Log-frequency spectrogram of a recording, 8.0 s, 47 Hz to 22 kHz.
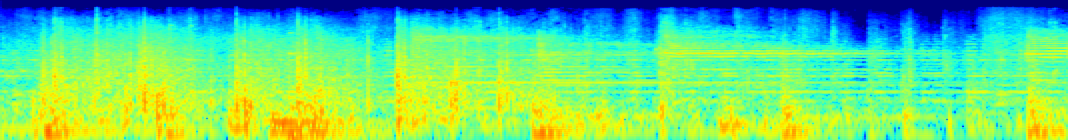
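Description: Fireworks go off repeatedly in Red Dead Redemption 2 Online, a dense run of bangs and crackles with thumps in the first half, then lighter pops over a ringing tone, with brief voices.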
